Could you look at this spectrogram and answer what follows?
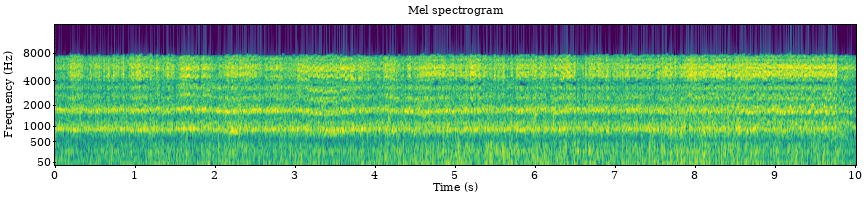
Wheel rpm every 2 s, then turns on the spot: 230, 220, 230, 230, 190.
none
